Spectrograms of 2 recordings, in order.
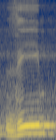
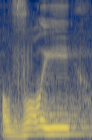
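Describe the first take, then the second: First: The consonant is light, with no raised tongue. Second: The consonant is heavy, with a raised back tongue. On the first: The speaker calls it wrong. "Dia tidak boleh dibaca zim, zim, salah" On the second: The speaker calls it right. "harus tebal"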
